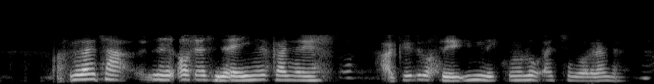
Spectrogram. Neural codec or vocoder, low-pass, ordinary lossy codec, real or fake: codec, 16 kHz in and 24 kHz out, 0.4 kbps, LongCat-Audio-Codec, four codebook decoder; 7.2 kHz; AAC, 16 kbps; fake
